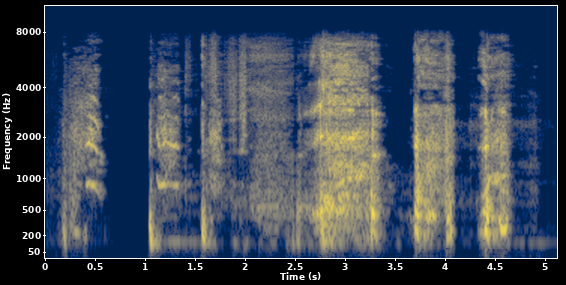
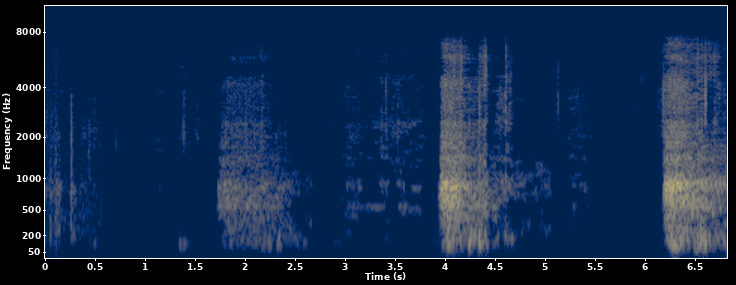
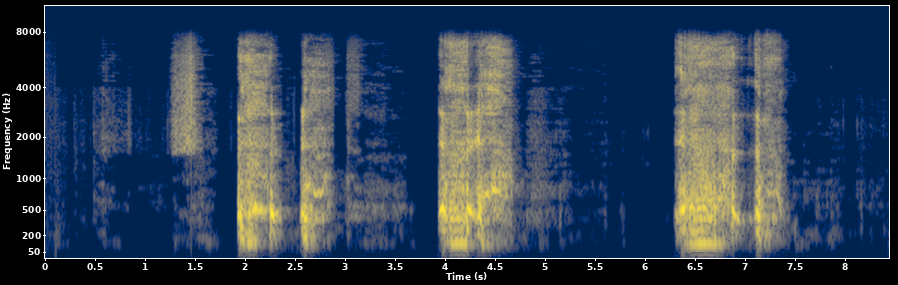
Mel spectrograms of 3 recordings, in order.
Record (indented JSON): {
  "cough_length": "5.1 s",
  "cough_amplitude": 25473,
  "cough_signal_mean_std_ratio": 0.5,
  "exhalation_length": "6.8 s",
  "exhalation_amplitude": 2621,
  "exhalation_signal_mean_std_ratio": 0.31,
  "three_cough_length": "8.4 s",
  "three_cough_amplitude": 26881,
  "three_cough_signal_mean_std_ratio": 0.42,
  "survey_phase": "beta (2021-08-13 to 2022-03-07)",
  "age": "45-64",
  "gender": "Male",
  "wearing_mask": "No",
  "symptom_cough_any": true,
  "symptom_sore_throat": true,
  "symptom_fatigue": true,
  "symptom_onset": "2 days",
  "smoker_status": "Never smoked",
  "respiratory_condition_asthma": false,
  "respiratory_condition_other": false,
  "recruitment_source": "Test and Trace",
  "submission_delay": "1 day",
  "covid_test_result": "Positive",
  "covid_test_method": "RT-qPCR",
  "covid_ct_value": 24.0,
  "covid_ct_gene": "N gene"
}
